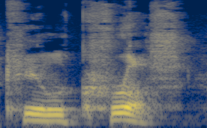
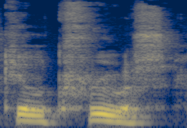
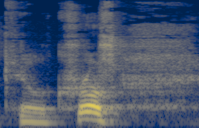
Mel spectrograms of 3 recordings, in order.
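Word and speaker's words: Kilcruit: episodes gone by but this horse is pronounced kill crush not kill cruise uh or kill cruz uh like some people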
